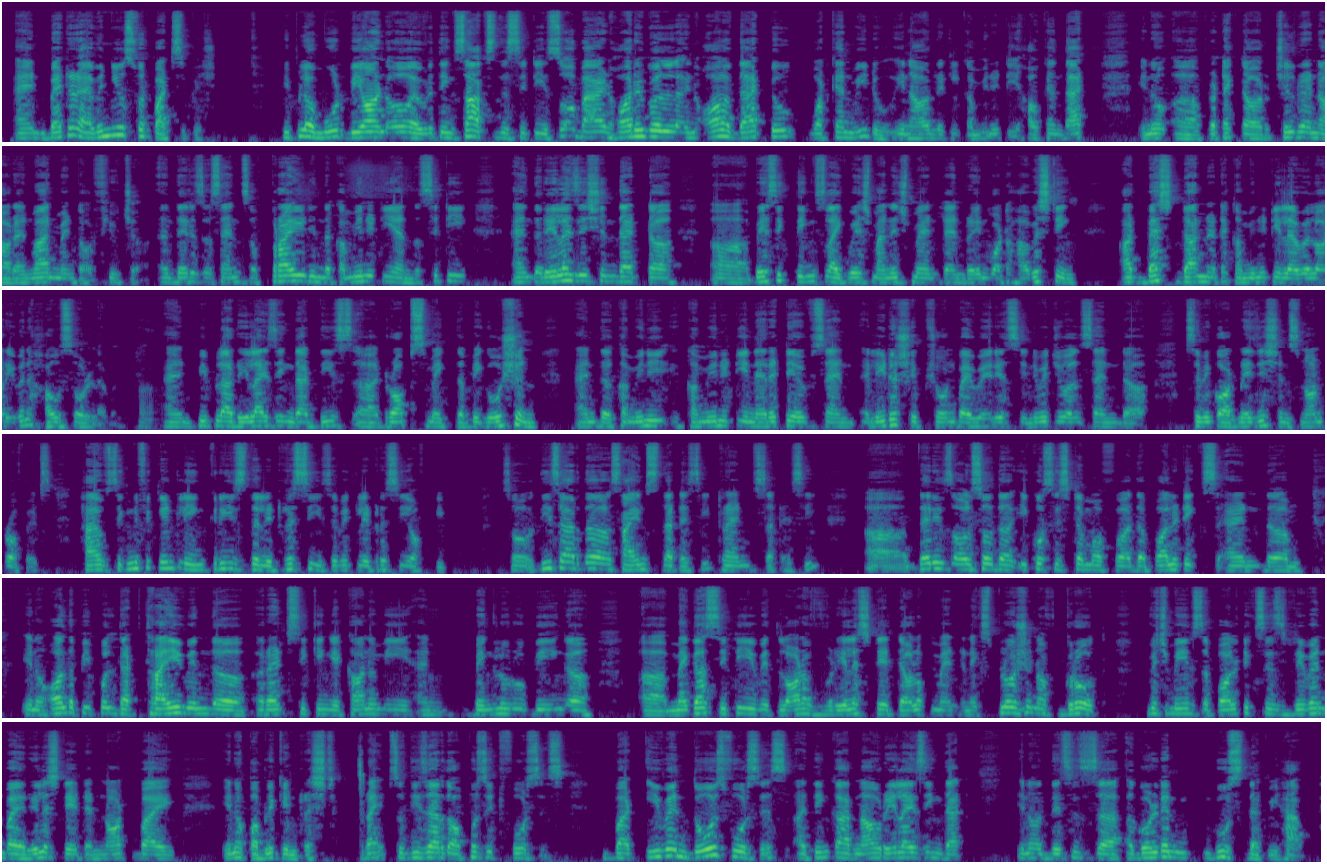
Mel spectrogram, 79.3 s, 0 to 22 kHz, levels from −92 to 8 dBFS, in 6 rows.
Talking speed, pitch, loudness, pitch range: 165 wpm, 130 Hz, -27 LUFS, 120-145 Hz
